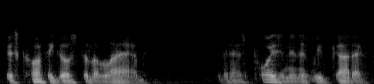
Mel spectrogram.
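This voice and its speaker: An actor playing a shrewd, terse police sergeant in a 1970s radio mystery, matter-of-fact and methodical. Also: male voice, rumbling low, a little fast, husky. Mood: grim resolve. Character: shrewd, hard-boiled male police sergeant. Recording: muffled lo-fi 1970s radio recording.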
